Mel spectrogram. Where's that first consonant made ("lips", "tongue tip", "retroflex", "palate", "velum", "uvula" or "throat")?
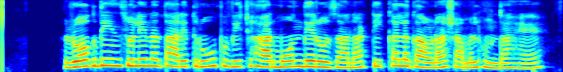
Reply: tongue tip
